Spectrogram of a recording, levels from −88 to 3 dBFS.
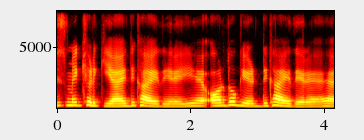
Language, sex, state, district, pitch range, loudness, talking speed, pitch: Hindi, female, Punjab, Kapurthala, 200-250 Hz, -16 LUFS, 185 wpm, 215 Hz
